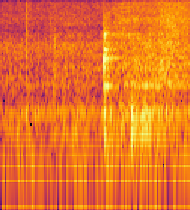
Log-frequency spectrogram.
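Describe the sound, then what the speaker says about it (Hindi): Food fries in a pan for a chana chicken dish, giving a soft, steady sizzle with a couple of brief scraping stirs, faint and close with no voices. "थोड़ी देर हम इसको भूनेंगे।"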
